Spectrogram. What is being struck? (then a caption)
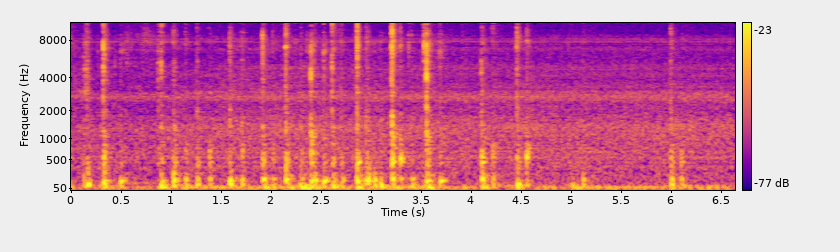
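Plastic laptop keyboard. Fingertips type on the low-profile plastic keys of a silver laptop keyboard, producing quiet, irregular taps and clicks over steady low background noise. The taps come in uneven bursts, each with a short, dull thud and a faint bright click that fade quickly.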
